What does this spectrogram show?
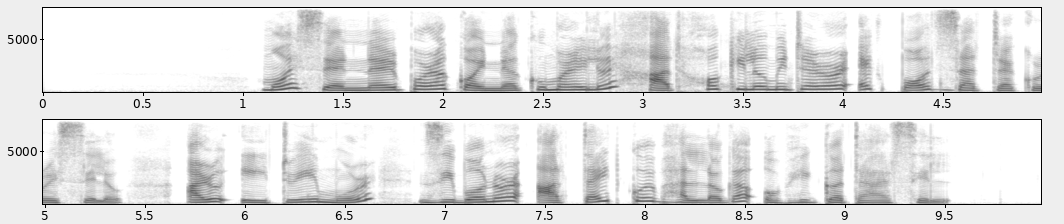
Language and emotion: Assamese, happy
